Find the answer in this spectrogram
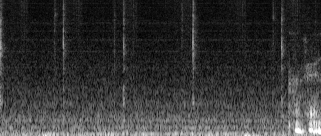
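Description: Faint computer mouse clicks, about one a second, over quiet room hum; a voice begins just before the end.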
